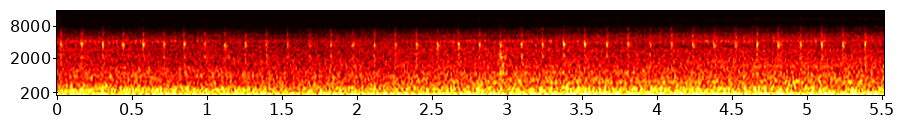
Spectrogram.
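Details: One of several long-unused vehicles, started after battery charging and driven up the driveway: hot engine idling with fast, light, regular ticking over a steady low drone; ticking at idle, cause not identified.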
